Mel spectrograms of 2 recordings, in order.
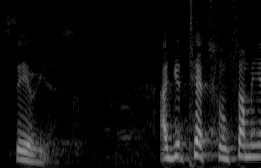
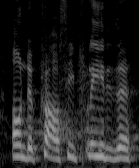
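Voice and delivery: raised, driving sermon delivery; emphatic preaching; 5 semitones higher, 6 dB louder than usual. Real, not acted. Preacher telling church to plead the case, emphatic preaching. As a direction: preach it with mounting force.

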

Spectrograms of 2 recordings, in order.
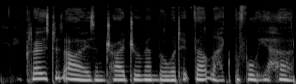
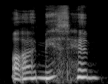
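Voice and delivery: louder, high grieving cry; sobbing; 6 semitones higher, 6 dB louder, slower than usual. A narrator's reading. Greg grieves for his dead friend, sobbing louder. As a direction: wail it through acted sobs. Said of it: "sobbed Greg".

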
